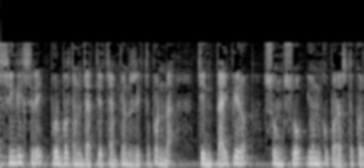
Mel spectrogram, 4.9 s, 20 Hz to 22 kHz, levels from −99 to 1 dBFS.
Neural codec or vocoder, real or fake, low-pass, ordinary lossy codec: none; real; none; none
